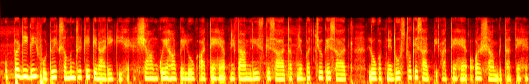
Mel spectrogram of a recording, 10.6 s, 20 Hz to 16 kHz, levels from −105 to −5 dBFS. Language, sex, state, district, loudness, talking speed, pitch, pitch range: Hindi, female, Uttar Pradesh, Jyotiba Phule Nagar, -20 LUFS, 200 wpm, 200 Hz, 185-215 Hz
